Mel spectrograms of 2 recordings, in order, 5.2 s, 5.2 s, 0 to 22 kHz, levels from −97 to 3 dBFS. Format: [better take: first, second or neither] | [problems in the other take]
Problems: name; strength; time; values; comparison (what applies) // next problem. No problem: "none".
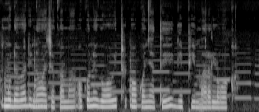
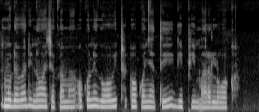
second | background sound (Bowed string instrument + Wind instrument, woodwind instrument); 17 dB below the speech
